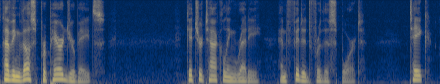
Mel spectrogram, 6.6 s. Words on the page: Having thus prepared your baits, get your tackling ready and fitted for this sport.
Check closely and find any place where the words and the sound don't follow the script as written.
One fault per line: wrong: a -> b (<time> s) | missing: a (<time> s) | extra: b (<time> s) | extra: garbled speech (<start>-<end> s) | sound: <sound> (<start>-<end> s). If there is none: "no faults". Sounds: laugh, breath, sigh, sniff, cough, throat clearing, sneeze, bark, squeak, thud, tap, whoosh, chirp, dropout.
extra: Take (6.1 s)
